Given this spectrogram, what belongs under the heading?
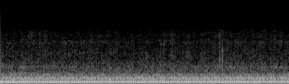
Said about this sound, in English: Finally, they came out. The car started.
